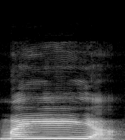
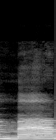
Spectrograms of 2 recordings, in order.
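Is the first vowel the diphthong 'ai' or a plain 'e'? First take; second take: ai; e. First: The first vowel is the diphthong 'ai'. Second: The first vowel is a plain 'e' sound. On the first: The speaker calls it right. "हम पढ़ते हैं मैया, आई मैया" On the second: The speaker calls it wrong. "इसे मैया नहीं"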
